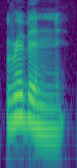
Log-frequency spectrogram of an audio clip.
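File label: "ribbon", English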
